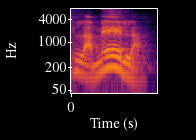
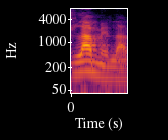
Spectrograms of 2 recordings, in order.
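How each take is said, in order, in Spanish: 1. El acento está en la segunda sílaba. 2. El acento está en la primera sílaba. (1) "Es lamela" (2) "No está tildado, no es lámela"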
